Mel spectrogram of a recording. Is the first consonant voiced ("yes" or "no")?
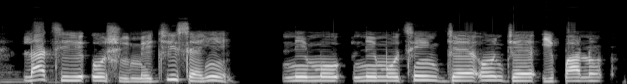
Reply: yes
